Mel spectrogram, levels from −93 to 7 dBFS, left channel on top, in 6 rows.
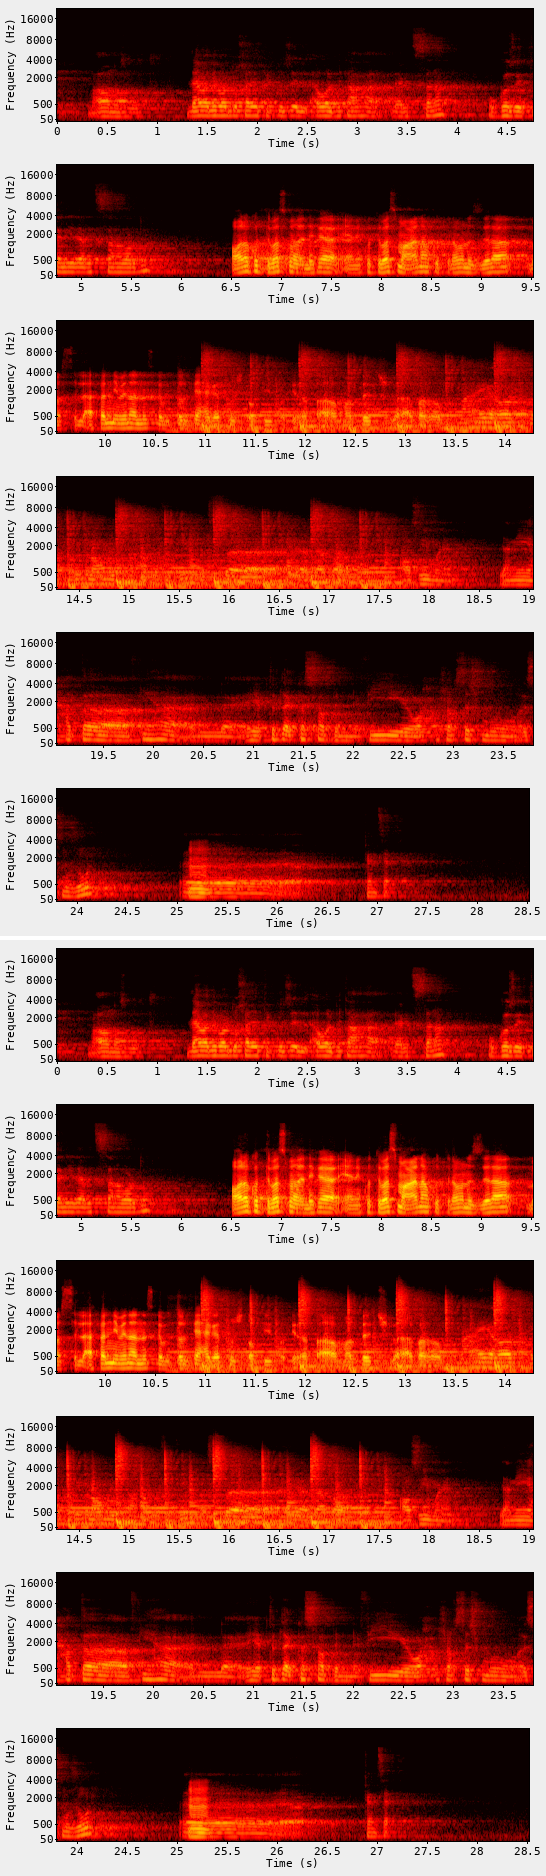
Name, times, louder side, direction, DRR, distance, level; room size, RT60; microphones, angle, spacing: voice 1, 0.3-0.8 1.3-3.9 4.3-5.7 6.7-7.2 13.5-17.3 17.7-18.3 18.7-24.2 25.0-26.3 26.9-27.1, right 1 dB, 20° right, 1 dB, 1.0 m, -40 dB
voice 2, 6.5-13.5 25.1-25.3, right 5 dB, 50° right, 14 dB, 0.6 m, -31 dB
sound 1, 10.6-17.7, right 2 dB, 75° right, 1.8 m, -39 dB
29.0 x 20.0 x 5.9 m, 2.2 s
head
